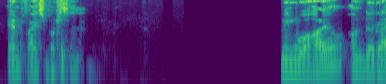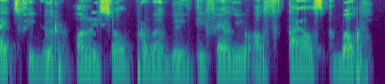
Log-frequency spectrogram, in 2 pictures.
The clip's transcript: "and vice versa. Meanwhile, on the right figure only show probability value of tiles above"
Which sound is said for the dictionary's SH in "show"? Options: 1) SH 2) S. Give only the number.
2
